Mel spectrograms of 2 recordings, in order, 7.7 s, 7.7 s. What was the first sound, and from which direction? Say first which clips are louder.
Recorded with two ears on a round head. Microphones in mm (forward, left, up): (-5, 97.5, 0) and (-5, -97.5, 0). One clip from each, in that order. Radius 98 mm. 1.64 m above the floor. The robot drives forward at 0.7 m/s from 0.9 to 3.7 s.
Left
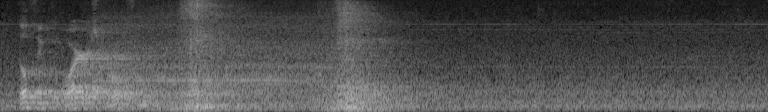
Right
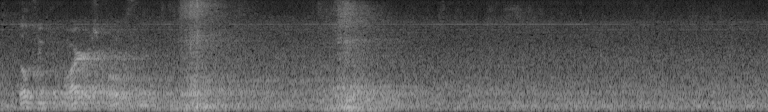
A man speaking: left 1 dB; 5° left (ahead or behind).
